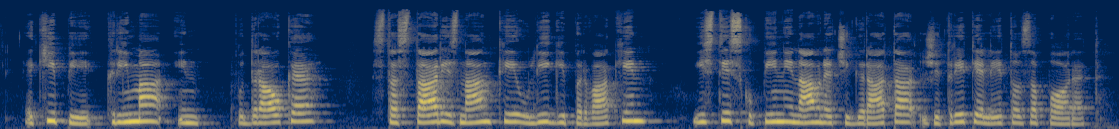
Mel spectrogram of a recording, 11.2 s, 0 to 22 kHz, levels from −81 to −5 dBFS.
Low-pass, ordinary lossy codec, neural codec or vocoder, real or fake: 19.8 kHz; MP3, 64 kbps; none; real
